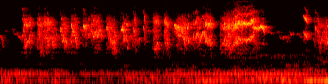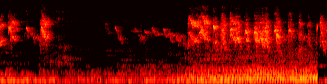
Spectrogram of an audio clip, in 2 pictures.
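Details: Baya weaver used as a lure to attract other weavers, giving a long rapid chatter of high, dry, buzzy notes that breaks off briefly and then resumes with a fast, dense burst over a low hum.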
